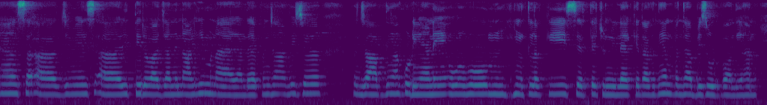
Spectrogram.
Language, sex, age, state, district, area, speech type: Punjabi, female, 30-45, Punjab, Bathinda, urban, spontaneous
